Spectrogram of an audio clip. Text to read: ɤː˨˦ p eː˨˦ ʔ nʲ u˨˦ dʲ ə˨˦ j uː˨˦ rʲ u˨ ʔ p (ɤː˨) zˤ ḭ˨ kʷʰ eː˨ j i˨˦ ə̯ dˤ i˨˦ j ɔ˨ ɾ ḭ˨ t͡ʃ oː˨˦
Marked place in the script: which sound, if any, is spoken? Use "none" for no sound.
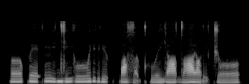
ɤ˨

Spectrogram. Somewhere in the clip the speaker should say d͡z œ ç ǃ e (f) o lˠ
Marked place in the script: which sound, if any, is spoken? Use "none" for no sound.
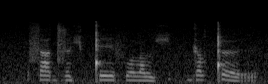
f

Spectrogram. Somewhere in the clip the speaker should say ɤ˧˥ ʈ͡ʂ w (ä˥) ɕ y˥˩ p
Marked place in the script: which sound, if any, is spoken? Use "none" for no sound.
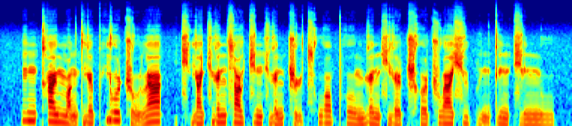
ä˥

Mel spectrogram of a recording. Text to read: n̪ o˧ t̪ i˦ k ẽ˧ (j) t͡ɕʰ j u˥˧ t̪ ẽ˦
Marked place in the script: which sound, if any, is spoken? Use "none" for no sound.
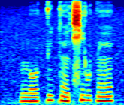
none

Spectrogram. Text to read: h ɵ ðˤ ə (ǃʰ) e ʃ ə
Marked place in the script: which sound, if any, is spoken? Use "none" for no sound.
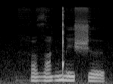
ŋ͡ǃ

